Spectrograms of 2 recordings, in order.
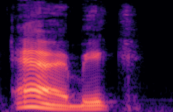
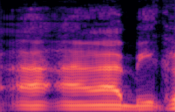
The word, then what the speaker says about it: Arabic: Mohammed speak Arabic and English. Arabic là, c'est comme ça, on dit arabe en anglais. Arabic. A-R-A-B-I-C. Golem d'ABC, prononcez moi arabique là.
